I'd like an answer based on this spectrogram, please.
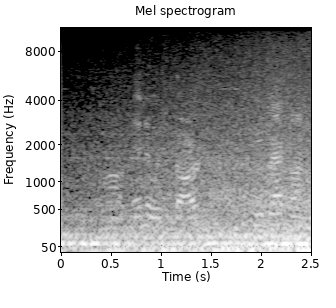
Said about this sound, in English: It's 7 a.m. on a Tuesday morning, and a boat named Fishing Fool 4 pulls out of a private dock in the town of Isleton. It's loaded with poles and bait and four avid fishermen.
